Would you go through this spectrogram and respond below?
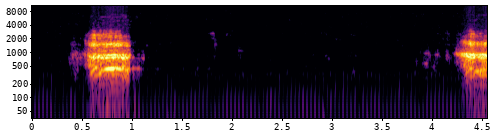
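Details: Carpathian red deer stag in Bucovina's rut, late September 2022: a full, resonant half-second roar, then quiet until a second deep bellow begins at the very end.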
